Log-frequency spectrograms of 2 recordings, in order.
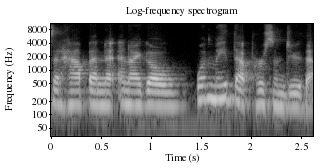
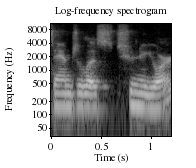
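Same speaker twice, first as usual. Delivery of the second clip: normal talking voice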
